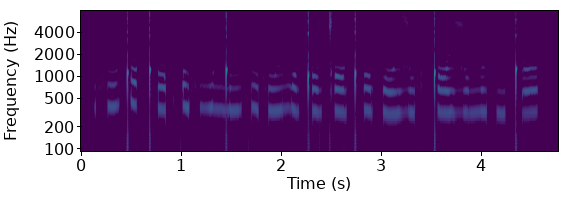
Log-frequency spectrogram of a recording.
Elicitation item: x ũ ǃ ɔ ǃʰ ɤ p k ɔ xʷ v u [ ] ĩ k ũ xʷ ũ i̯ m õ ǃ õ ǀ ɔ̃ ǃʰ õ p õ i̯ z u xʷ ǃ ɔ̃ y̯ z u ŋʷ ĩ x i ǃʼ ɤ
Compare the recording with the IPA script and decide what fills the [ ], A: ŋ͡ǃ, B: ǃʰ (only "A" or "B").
A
